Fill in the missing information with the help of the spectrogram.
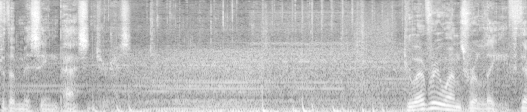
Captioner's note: humming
